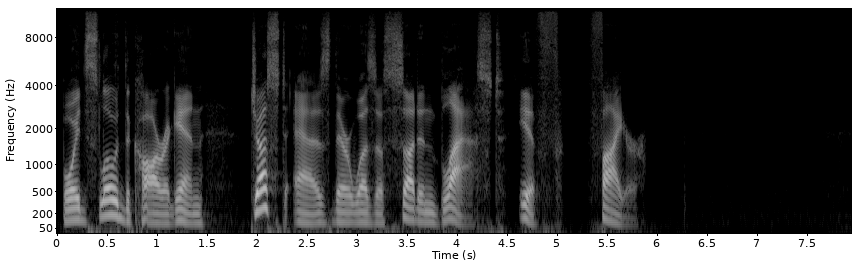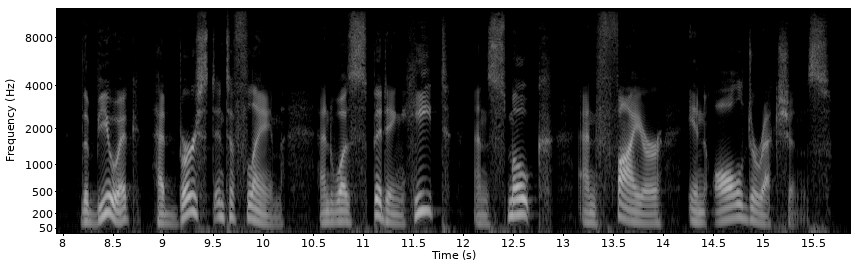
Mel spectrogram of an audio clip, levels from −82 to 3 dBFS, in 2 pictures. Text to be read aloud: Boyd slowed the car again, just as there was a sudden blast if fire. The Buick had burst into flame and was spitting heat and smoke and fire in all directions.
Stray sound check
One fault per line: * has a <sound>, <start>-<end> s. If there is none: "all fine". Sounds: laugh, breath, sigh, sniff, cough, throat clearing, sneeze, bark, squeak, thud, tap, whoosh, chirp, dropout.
all fine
